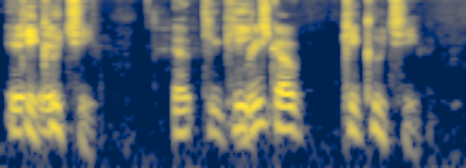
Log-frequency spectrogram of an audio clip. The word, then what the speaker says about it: Rinko Kikuchi: And there's a scene where this woman played by Rinko Kikuchi, I think is how it's pronounced, where she... – Rinko Kikuchi. – Thank you.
